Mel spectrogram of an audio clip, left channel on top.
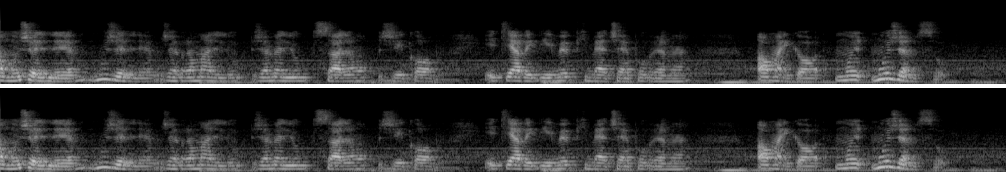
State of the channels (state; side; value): identical; both; correlation 1.00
